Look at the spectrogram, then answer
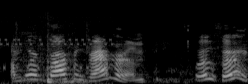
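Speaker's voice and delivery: speaking with a full mouth while chewing. Repeating a plan to cross-examine someone, eating with mouth full. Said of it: "you're eating with your mouth full".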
